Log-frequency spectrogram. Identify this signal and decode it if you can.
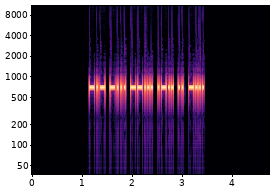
Morse code, heard as a keyed tone, about 34 wpm, 700 Hz. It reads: KB7LIB
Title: USA Call Signs - 6 Characters - Repeated 2x - 35wpm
